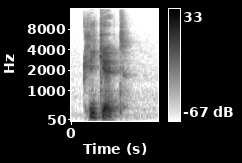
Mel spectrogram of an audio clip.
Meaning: inflection of cliqueter: 1. first/third-person singular present indicative/subjunctive 2. second-person singular imperative
- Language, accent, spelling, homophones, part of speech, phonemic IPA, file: French, France, cliquette, cliquettent / cliquettes, verb, /kli.kɛt/, LL-Q150 (fra)-cliquette.wav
